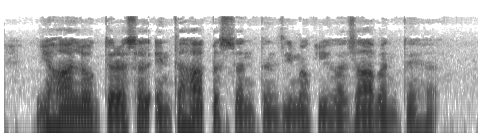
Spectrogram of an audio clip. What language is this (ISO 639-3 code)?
urd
